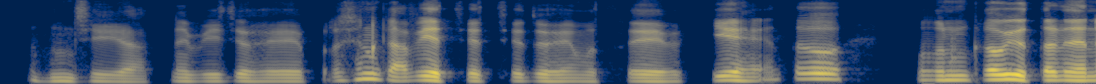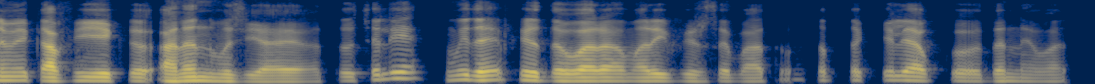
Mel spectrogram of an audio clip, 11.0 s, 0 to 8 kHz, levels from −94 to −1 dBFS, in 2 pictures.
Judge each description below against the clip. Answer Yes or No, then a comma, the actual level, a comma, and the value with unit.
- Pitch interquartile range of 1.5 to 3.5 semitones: No, average, 3.9 semitones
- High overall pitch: No, low, 130 Hz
